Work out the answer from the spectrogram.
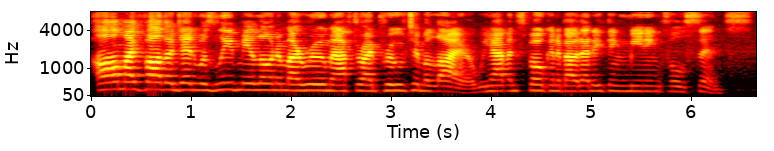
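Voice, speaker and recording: Sharp, exasperated reader with a blunt mouth. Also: mid-range voice, fairly even intonation, brisk, low-quality recording. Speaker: reader reacting to a book. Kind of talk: reading aloud with sarcastic running commentary.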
